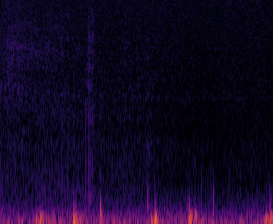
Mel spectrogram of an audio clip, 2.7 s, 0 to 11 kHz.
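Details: Normal heart sounds heard with the stethoscope bell at the apex while the patient turns to the left, checking for a mitral stenosis murmur. Soft, regular low heart thumps at about 65 a minute, with no murmur.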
